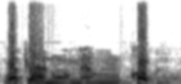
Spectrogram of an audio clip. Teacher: نون بعدها قاف والقاف من حروف الاخفاء، هغن واخفي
